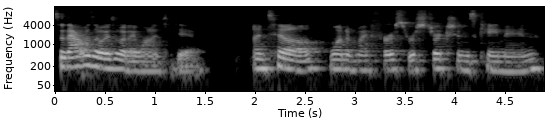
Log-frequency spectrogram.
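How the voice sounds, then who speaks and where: With vocal fry and audible room echo, a voice in a New York accent speaks at a fairly slow pace with fairly even intonation. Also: woman. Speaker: podcast host and somatic practitioner. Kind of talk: panel Q&A conversation.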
